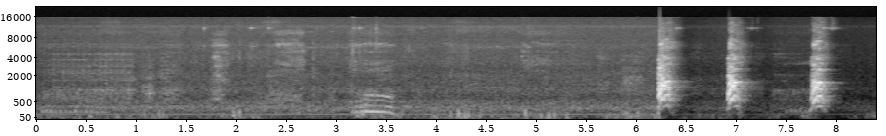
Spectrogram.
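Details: Dog jokingly called a herding dog, said to act more like a chicken, gives three sharp, loud barks near the end, each under half a second apart, after quieter scuffling and a low whine; a person urges it on.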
